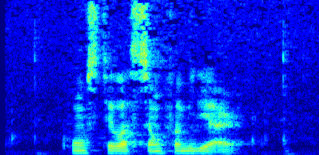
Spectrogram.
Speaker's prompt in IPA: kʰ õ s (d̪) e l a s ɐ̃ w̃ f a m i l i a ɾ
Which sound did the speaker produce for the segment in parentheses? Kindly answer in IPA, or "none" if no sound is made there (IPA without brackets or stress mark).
t̪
